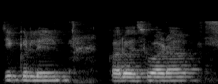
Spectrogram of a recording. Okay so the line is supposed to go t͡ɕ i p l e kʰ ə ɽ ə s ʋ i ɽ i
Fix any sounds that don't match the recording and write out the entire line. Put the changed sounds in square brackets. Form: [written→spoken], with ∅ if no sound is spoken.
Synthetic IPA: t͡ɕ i [p→k] l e [kʰ→k] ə [ɽ→ɾ] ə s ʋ [i→a] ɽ [i→a]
